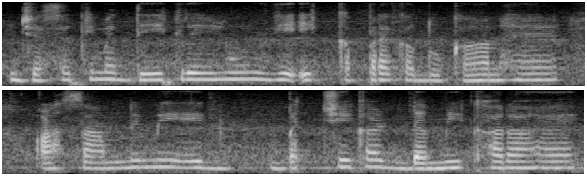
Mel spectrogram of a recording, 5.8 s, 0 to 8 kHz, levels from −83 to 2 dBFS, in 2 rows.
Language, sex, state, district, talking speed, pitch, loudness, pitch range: Hindi, female, Bihar, Katihar, 225 wpm, 225 Hz, -19 LUFS, 215-235 Hz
